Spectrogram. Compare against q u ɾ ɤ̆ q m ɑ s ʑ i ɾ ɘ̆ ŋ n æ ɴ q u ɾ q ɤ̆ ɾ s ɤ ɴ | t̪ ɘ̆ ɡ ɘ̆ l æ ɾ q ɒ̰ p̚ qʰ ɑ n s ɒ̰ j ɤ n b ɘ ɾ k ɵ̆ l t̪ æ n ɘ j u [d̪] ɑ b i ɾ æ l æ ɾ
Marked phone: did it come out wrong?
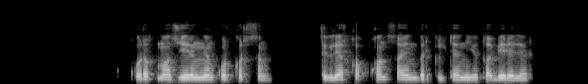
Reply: yes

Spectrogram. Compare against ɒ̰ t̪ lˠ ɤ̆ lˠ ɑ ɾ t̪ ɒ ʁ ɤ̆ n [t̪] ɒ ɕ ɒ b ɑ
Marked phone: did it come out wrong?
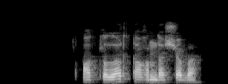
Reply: yes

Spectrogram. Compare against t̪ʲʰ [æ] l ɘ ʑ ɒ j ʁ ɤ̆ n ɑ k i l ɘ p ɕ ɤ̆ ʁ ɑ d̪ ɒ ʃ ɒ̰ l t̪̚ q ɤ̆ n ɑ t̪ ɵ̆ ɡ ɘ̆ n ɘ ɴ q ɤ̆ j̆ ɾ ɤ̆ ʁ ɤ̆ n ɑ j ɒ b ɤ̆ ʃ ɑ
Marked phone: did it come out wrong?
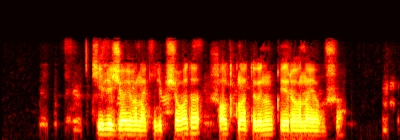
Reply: yes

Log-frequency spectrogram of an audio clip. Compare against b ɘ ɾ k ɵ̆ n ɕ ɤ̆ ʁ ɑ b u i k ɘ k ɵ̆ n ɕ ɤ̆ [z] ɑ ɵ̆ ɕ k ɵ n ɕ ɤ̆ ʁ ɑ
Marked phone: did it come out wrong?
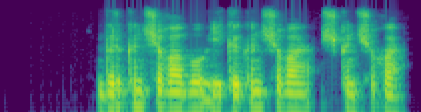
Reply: yes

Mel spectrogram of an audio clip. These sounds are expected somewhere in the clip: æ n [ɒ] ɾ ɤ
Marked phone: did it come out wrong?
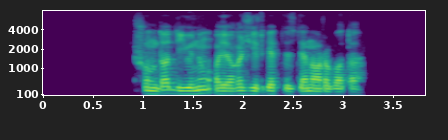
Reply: no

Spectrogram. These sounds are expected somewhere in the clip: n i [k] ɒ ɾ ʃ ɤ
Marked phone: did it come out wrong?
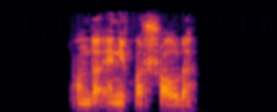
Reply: yes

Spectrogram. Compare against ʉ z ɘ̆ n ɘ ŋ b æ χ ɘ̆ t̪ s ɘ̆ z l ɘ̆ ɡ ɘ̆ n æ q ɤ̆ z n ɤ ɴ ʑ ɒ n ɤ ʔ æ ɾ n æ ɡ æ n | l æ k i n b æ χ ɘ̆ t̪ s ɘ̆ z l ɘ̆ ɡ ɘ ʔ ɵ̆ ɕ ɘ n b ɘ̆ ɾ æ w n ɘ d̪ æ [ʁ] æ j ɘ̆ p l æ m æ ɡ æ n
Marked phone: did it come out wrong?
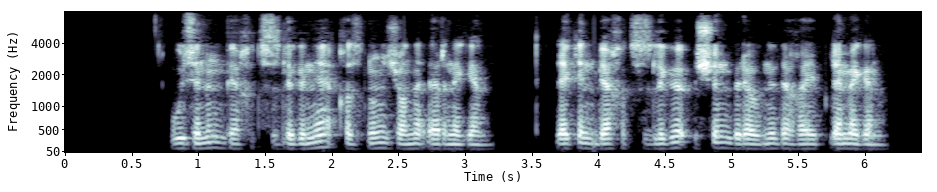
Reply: no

